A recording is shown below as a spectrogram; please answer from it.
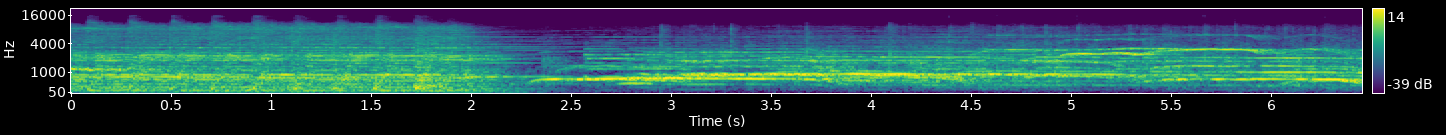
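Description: Live rock band with electric guitars, accordion and drum kit playing, then cutting out suddenly about two seconds in. After that, sliding, wavering held tones carry on alone, typical of a theremin, with a few higher rising glides near the end.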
